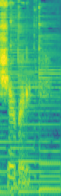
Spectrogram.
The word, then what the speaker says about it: sherbet: correct pronunciation is of sherbet. A lot of people say sherbet because that's how it's spelled, but I pronounce it sherbet.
